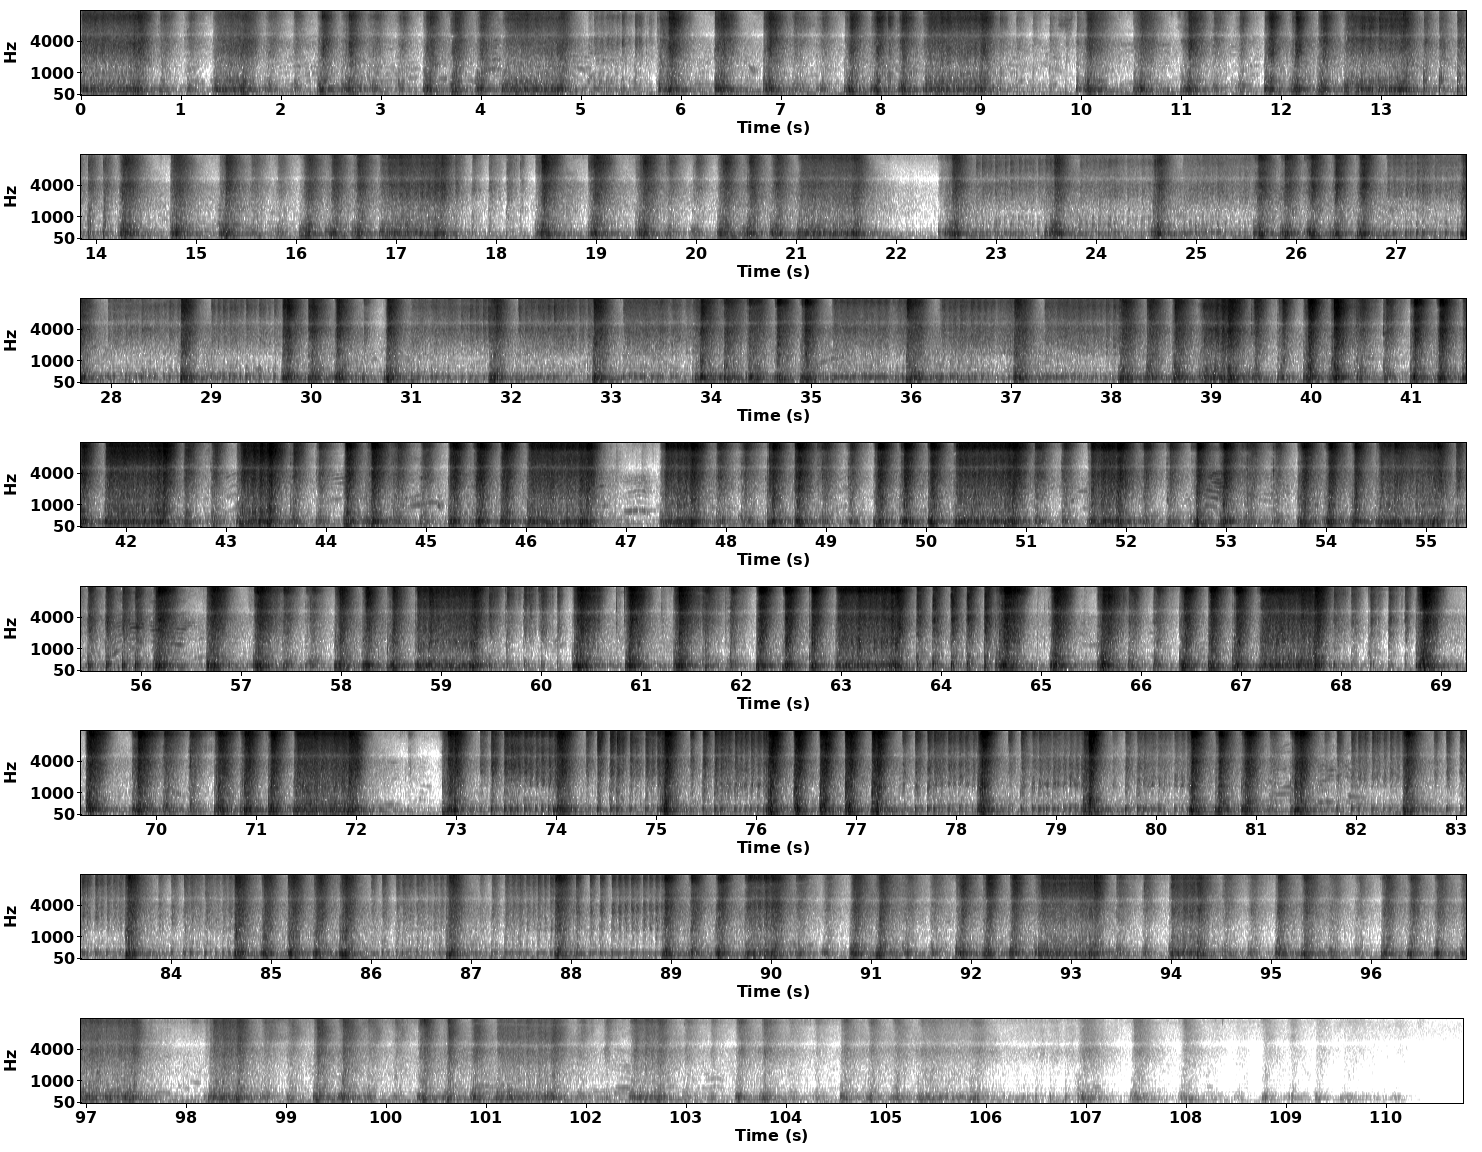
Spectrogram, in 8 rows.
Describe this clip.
April 24 8pm Bergen, Norway. Boy's Marching Band through the city centre by the water. Sun has still not set. Fine mist of rain falling around us.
